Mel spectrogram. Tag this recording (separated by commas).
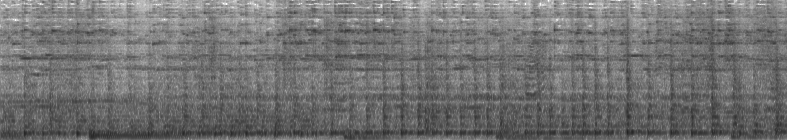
Music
